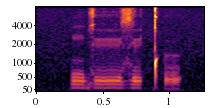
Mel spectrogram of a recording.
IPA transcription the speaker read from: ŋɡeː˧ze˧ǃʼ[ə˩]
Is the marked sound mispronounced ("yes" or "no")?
no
